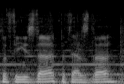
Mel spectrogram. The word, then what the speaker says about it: Bethesda: Bethesda's always been trying to get this off, like, Bethesda has so ill, like, people do not trust Bethesda.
